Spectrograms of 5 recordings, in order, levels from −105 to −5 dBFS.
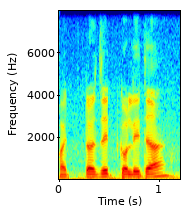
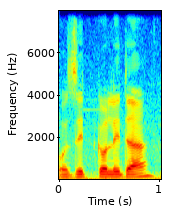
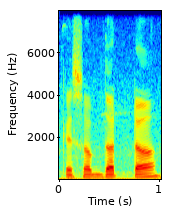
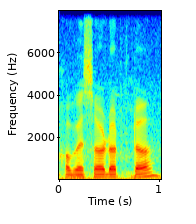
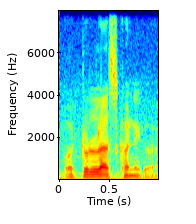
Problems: background sounds at intervals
